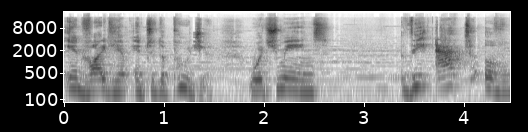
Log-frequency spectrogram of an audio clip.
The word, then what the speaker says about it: puja: It's called puja.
